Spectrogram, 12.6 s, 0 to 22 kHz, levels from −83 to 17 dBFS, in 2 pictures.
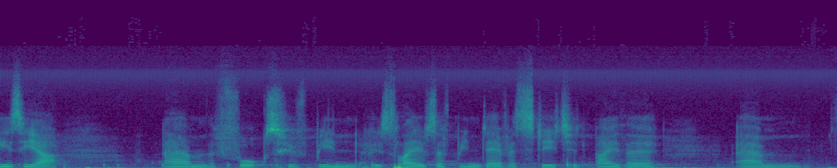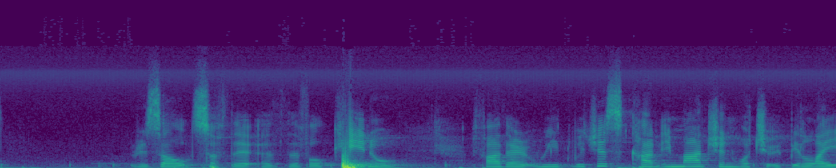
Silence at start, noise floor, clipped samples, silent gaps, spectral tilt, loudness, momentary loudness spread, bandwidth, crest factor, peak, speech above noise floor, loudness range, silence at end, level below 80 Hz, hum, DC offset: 0 s; -49 dBFS; under 0.1%; none; -5.5 dB/octave; -23 LUFS; 12 LU; 15.5 kHz; 24 dB; 0 dBFS; 26 dB; 14 LU; 0 s; -30 dBFS; none; under 0.1%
